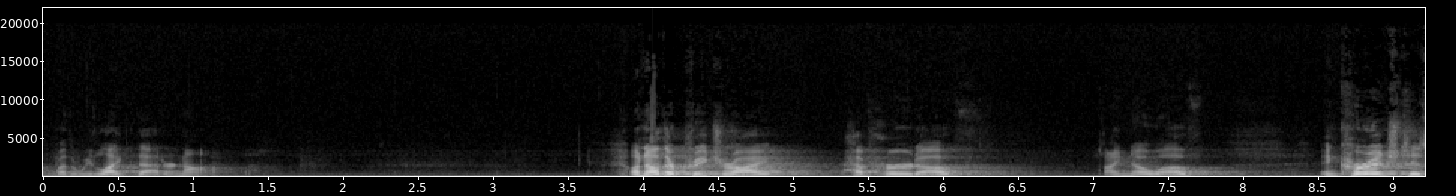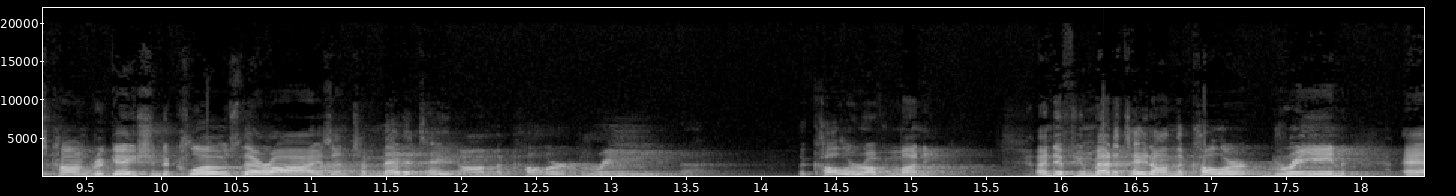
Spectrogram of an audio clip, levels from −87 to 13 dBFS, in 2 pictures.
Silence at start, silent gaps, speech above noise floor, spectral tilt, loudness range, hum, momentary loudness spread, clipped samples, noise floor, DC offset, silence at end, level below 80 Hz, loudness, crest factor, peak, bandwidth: 0.05 s; none; 34 dB; -5.5 dB/octave; 12 LU; 60 Hz at -50 dBFS; 18 LU; under 0.1%; -50 dBFS; under 0.1%; 0 s; -62 dBFS; -16 LUFS; 18 dB; 0 dBFS; 9 kHz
